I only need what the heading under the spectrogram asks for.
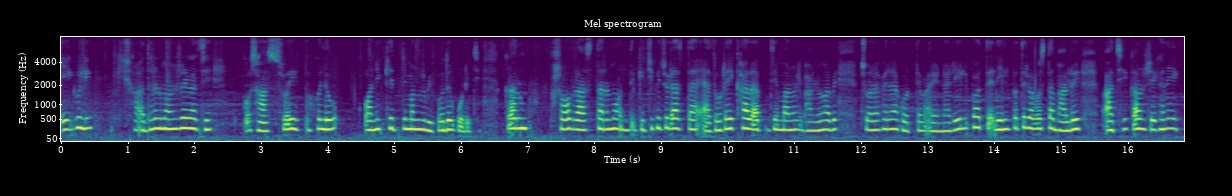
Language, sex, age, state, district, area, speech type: Bengali, female, 45-60, West Bengal, Purba Medinipur, rural, spontaneous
